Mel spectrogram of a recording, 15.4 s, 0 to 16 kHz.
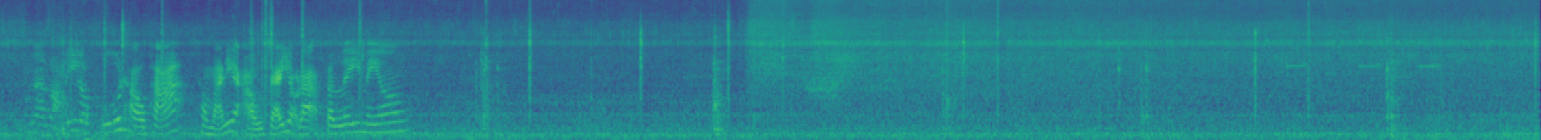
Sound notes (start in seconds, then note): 7.9 sizzling sound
